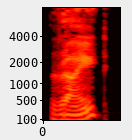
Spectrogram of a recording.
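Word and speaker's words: write: Silent W pattern राइट wrong रिस्ट wrestle W R pattern में W silent.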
